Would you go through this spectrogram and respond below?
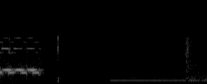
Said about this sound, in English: I hear a telephone ringing, so I was going to pick it up.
